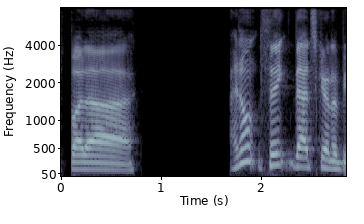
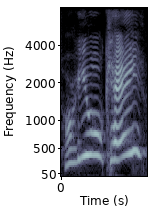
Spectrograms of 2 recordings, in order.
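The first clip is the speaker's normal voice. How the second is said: Mickey Mouse voice; 3 dB louder than usual. Acted. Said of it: "Mickey says".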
